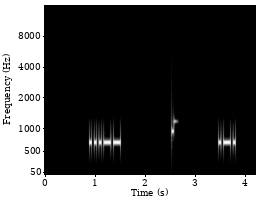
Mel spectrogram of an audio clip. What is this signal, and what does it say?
Morse code, heard as a keyed tone, about 25 wpm, 700 Hz. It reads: 3 R
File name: Single-Letter-Number-25wpm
